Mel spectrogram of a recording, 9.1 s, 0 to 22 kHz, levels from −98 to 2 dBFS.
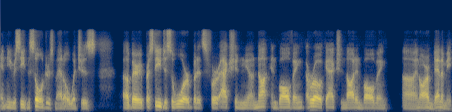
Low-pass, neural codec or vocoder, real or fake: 7.2 kHz; codec, 24 kHz, 0.5 kbps, DualCodec; fake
